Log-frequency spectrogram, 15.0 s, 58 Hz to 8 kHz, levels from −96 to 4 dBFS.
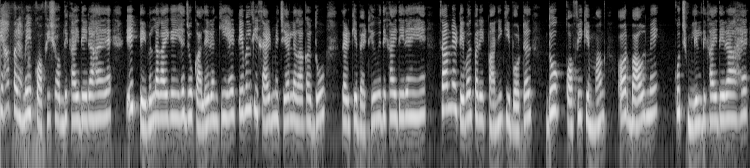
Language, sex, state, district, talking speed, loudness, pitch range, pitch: Hindi, female, Uttarakhand, Tehri Garhwal, 215 wpm, -15 LUFS, 225-270 Hz, 250 Hz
